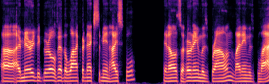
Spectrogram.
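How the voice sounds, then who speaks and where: With an American accent, a man uses an ordinary speaking voice of medium pitch and fairly even intonation at a moderate pace, in a very clean recording with a silent background and a dry, close sound with no echo. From US Midwest, East St. Louis, Illinois. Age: 60s. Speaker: writer, speaker and church leader. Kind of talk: interview conversation.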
